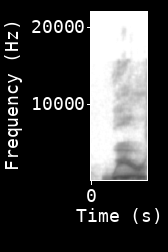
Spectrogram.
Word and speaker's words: we're: Notice that pronunciation. Where? We're students. They're tired.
